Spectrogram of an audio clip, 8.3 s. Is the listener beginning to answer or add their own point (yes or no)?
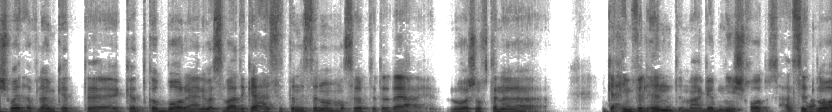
no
